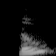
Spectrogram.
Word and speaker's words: lough: I'm not sure of the pronunciation in Ireland, but you would spell it L-O-U-G-H. – Luke. – Yeah, so that's the sort of Irish equivalent.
